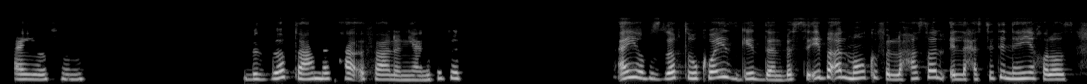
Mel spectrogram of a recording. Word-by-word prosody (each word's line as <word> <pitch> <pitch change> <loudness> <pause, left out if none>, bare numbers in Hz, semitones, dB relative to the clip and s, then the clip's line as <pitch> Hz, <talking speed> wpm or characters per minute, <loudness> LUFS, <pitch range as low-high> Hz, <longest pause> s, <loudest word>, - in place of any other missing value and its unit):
أيوه، 235 -1 0
فهمت. 245 0 -7 1.6
بالضبط، 265 +5 0
عندك 265 +1 +3
حق 265 0 +2
فعلًا 230 -5 -1
يعني 210 +1 -4
فكرة 275 0 -1 1.6
أيوه 300 +1 +5
بالضبط، 270 +3 0
وكويس 295 +4 +3
جدًا، 220 -4 0
بس 225 +2 -4
إيه 310 - 0
بقى 325 -3 +4
الموقِف 300 -1 +1
اللي 230 0 +1
حصل، 280 +4 -1
اللي 230 +2 0
حسيت 245 +6 -7
إن 275 -4 +2
هي 275 +1 +3
خلاص 235 -2 0
260 Hz, 125 wpm, -23 LUFS, 235-280 Hz, 1.6 s, أيوه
